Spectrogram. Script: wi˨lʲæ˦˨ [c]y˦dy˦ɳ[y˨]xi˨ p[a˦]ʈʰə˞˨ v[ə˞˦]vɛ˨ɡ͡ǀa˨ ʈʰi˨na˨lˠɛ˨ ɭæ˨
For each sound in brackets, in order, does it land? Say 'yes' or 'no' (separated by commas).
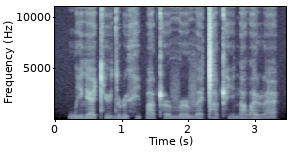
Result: no, yes, no, yes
